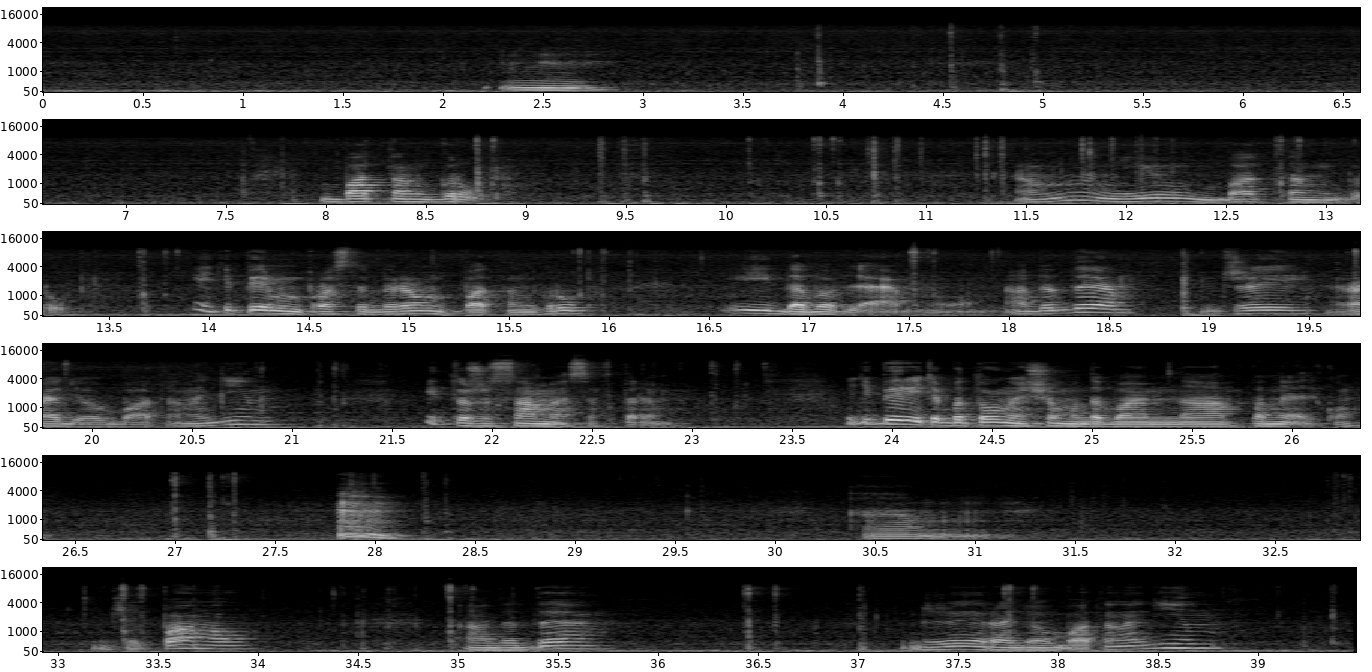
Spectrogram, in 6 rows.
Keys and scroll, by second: 9.1 Return, 20.1 Return, 21.4 ctrl+d, 33.6 Return.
